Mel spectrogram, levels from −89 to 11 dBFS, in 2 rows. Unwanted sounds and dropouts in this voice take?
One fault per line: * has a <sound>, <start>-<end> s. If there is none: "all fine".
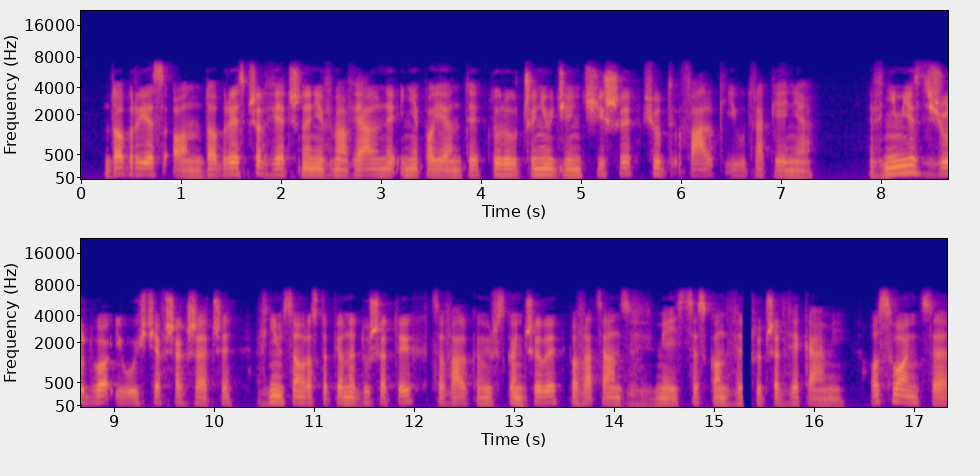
* has a dropout, 15.3-15.4 s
